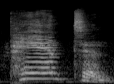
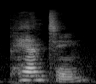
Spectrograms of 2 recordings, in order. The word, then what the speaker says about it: panting: were sweating and panting Panton he said panon so the perfect word panting a little bit fure American style panting panting panting glad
